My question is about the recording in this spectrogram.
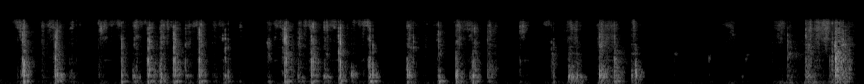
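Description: A deck of oracle cards being shuffled by hand: a quick, uneven run of soft card-on-card flicks and slaps, busy for most of the time and thinning to a few scattered ticks near the end.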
